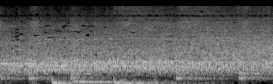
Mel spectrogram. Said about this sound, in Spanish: Señores, pido un fuerte aplauso porque esto es Tengo Algo Que Decirse.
